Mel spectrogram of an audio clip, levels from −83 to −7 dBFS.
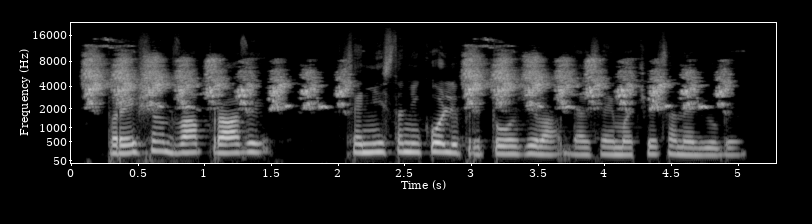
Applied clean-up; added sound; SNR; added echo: classical method spectral subtraction.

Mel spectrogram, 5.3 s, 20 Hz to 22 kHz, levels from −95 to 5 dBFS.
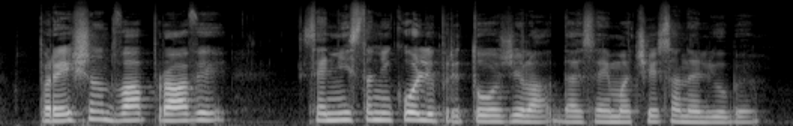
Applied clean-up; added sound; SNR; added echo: none; none; none; none.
